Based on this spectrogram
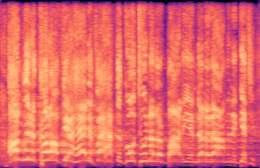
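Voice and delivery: put-on high, rushed Jamaican-accented demon threat; demon's threat. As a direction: rattle off the threat as a possessed man. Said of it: "demon-possessed guy one time".

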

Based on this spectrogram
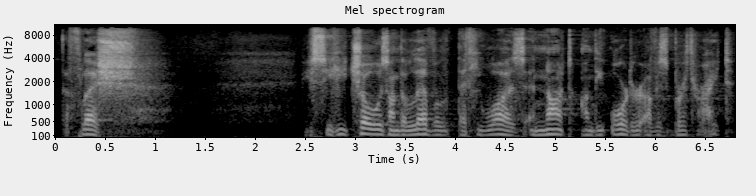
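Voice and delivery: low and measured, gradually firming up; grave, subdued preaching. Real, not acted. Preacher lamenting Esau's low choice, low and grave. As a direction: bring it right down, then press the point.

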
